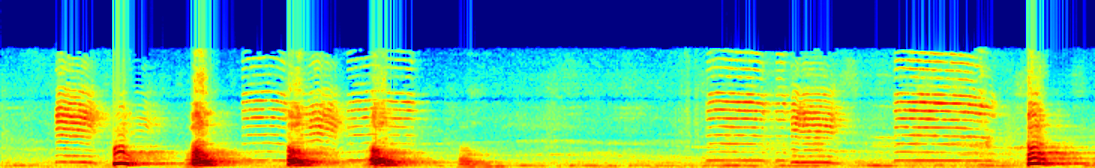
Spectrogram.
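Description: A Border Collie sings in rising, wavering whines and yelps alongside sharp squeaks from a toy.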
